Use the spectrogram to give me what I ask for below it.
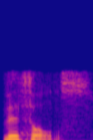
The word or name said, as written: vittles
